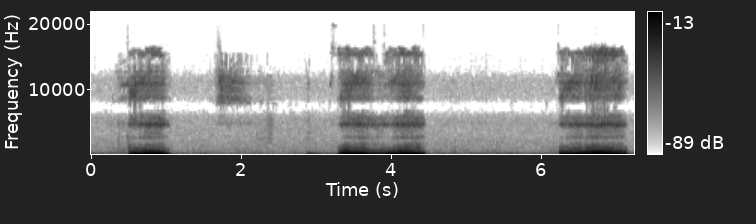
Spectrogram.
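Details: Sleeping Chihuahua snoring: three tonal, nasal snore bursts roughly every three seconds, each about half a second to a second long with a low buzzy drone and stacked harmonics, faint soft breaths between.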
